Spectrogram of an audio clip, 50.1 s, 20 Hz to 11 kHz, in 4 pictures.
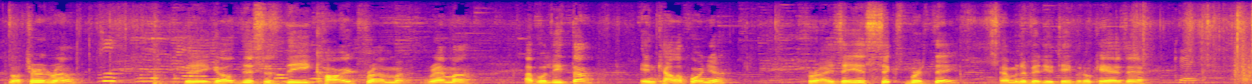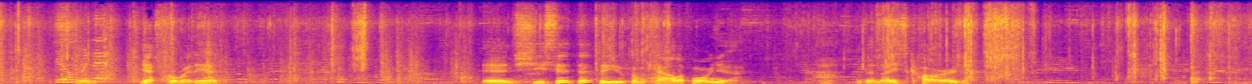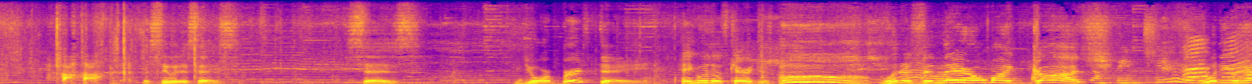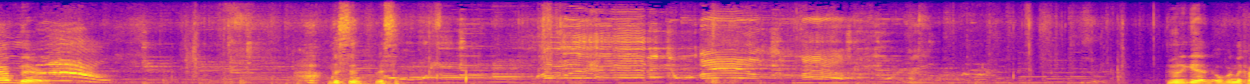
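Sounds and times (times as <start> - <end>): birthday card sound chip song: 0.1 - 50.0
paper envelope rustling and tearing: 11.4 - 19.4, 20.8 - 27.4.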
